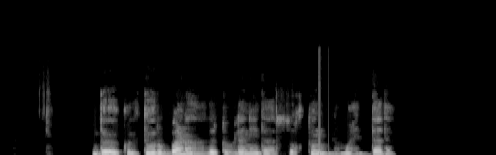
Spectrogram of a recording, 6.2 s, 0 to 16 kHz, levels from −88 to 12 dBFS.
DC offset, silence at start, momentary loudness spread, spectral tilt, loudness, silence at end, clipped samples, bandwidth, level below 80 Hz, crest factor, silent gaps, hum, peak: under 0.1%; 1.15 s; 11 LU; -9 dB/octave; -18 LUFS; 1.3 s; under 0.1%; 7 kHz; -62 dBFS; 18 dB; 3.80-3.84 s; none; 0 dBFS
